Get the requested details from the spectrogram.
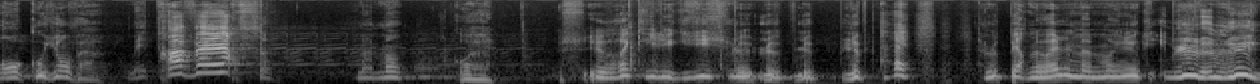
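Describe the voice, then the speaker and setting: Putting on a character voice, a man speaks at an extremely high pitch and a fairly slow pace, with long, frequent pauses. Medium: dub. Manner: slurred, stammering.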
